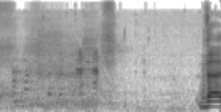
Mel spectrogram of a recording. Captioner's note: laughter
